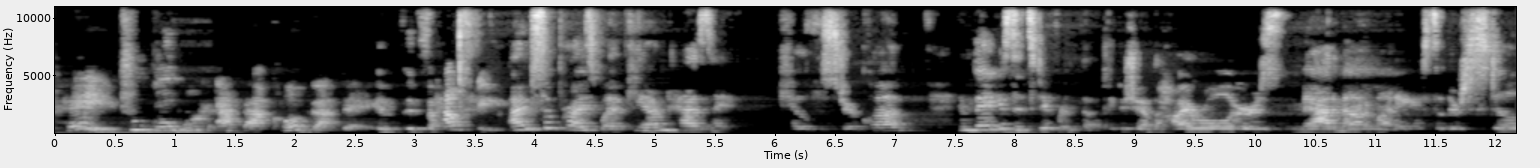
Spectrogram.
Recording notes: I gave a lecture at UNLV. There was about 50 students.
